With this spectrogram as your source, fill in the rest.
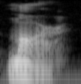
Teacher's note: the vowel in the word more was rendered with a letter A indicating a less rounded sound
